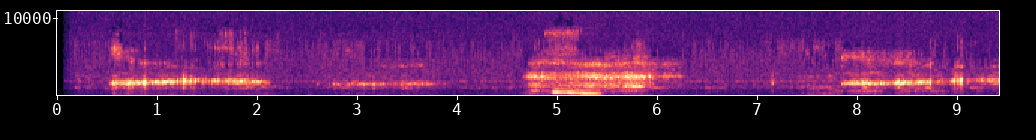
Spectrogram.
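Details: A sleeping dog's breaths carry a nasal, whistling rasp on each cycle, with one louder snort-like breath: snoring.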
